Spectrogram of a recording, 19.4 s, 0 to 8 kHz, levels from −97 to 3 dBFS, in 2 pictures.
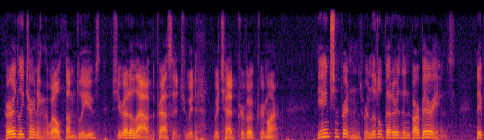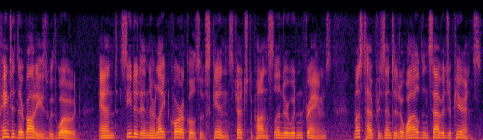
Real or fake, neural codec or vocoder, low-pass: fake; codec, 16 kHz, 16 kbps, FunCodec, trained on Chinese and English, 50 frames a second; 7.2 kHz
